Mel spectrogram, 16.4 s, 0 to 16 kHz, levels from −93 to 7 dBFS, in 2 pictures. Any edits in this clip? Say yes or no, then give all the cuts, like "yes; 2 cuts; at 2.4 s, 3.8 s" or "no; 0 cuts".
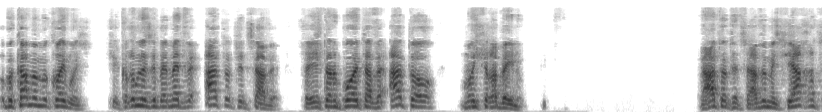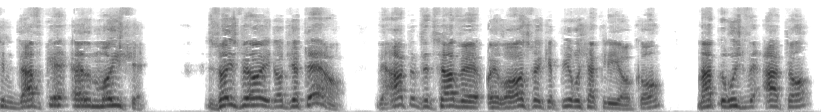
no; 0 cuts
